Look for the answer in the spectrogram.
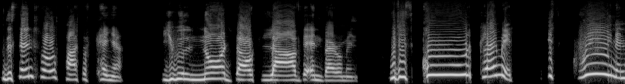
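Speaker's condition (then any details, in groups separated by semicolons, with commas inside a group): No condition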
